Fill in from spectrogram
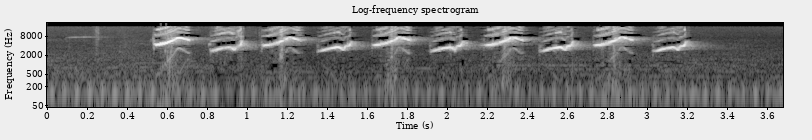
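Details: Cinereous tit singing hard, a lure to make other cinereous tits call along: a sustained run of about ten ringing two-part whistles, a high note then a lower swooping one, repeated steadily for three seconds over constant low hum.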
